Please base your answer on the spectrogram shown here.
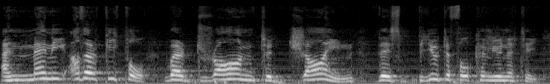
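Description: A man preaching a sermon in short phrases, pausing so an interpreter can translate each one. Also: high-pitched, expressive, darkish tone, low-quality recording.

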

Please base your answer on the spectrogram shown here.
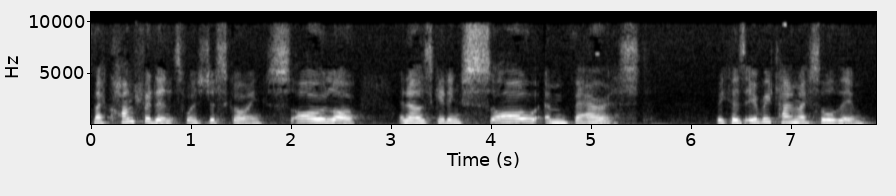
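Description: Young woman preacher from Zimbabwe, warm mellow tone, slightly high, candid storyteller with lots of ums. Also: low-quality recording. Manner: candid, self-deprecating, frequent ums. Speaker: guest preacher. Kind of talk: storytelling sermon.

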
